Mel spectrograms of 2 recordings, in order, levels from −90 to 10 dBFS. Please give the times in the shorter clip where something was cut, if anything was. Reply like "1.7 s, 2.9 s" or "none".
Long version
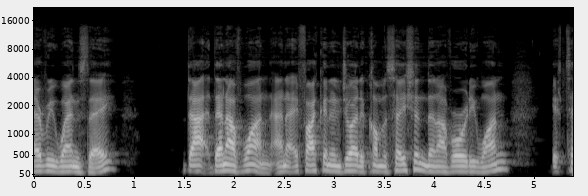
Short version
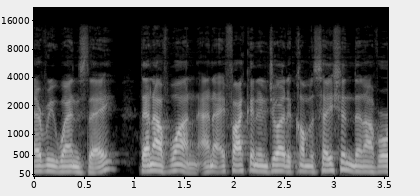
1.0 s

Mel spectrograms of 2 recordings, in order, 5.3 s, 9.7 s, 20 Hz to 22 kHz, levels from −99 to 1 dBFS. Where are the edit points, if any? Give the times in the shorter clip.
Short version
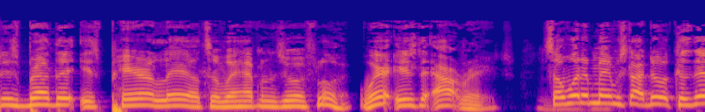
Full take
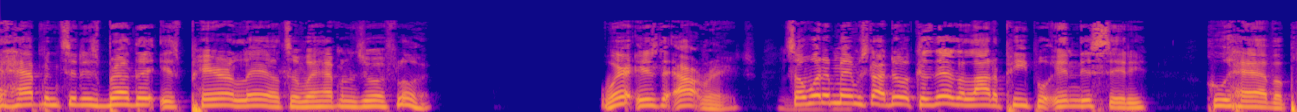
2.6 s

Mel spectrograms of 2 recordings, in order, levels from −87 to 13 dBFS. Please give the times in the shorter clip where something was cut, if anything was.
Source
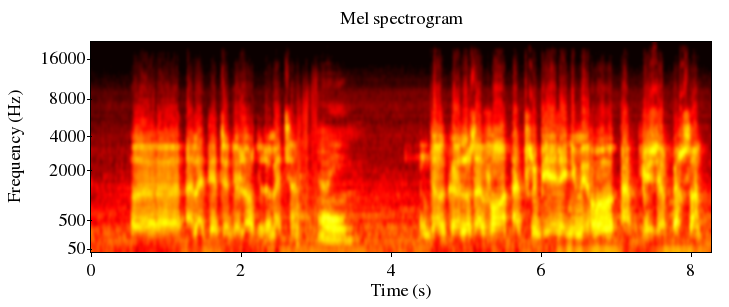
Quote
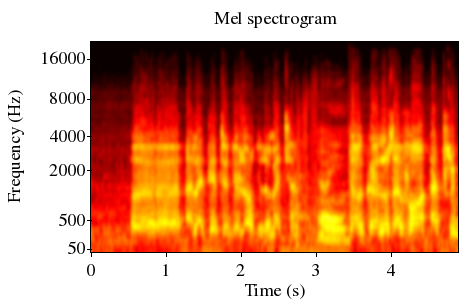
3.4 s

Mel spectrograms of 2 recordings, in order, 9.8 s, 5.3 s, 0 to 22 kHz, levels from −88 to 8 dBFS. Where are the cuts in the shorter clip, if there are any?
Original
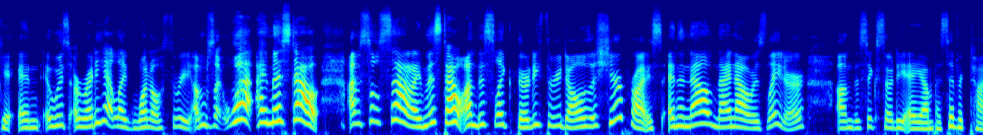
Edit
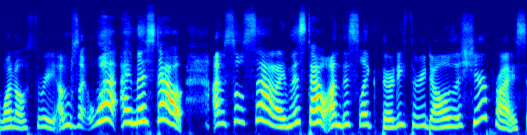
none

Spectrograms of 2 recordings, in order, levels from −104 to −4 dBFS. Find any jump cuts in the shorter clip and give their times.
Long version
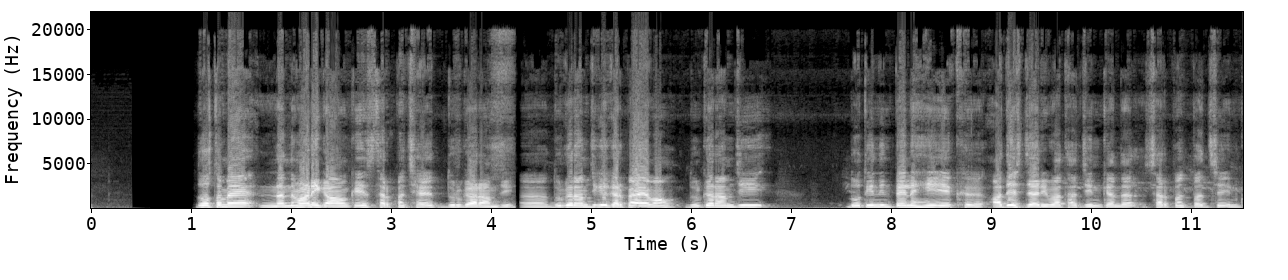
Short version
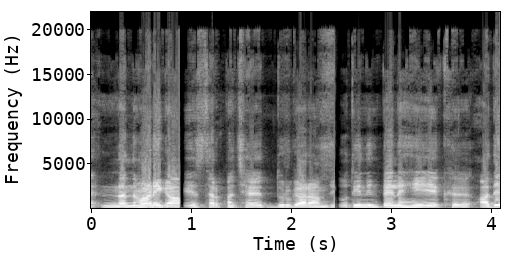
0.9 s, 2.5 s

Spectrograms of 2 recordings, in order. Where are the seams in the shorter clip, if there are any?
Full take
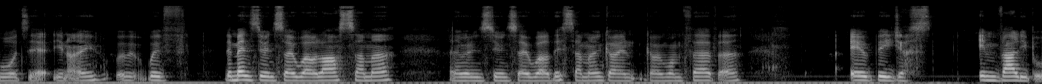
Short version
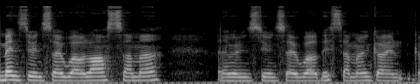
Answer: none

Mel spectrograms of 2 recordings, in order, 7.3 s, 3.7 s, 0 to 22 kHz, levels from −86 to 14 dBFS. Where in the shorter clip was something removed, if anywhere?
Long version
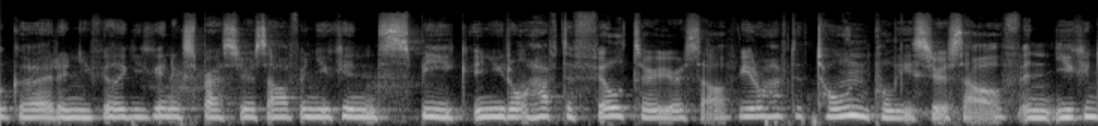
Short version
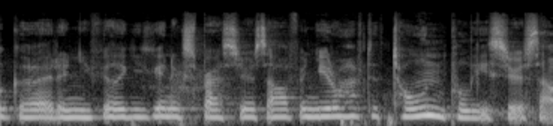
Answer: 2.1 s

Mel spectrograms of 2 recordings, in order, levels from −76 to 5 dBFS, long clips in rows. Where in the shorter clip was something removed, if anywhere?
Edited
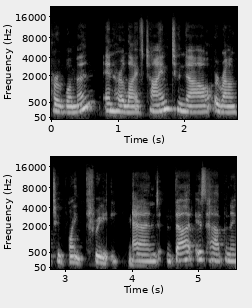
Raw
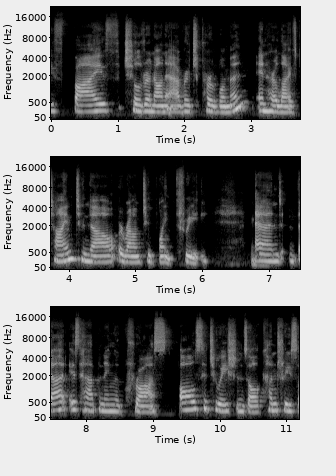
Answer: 3.8 s

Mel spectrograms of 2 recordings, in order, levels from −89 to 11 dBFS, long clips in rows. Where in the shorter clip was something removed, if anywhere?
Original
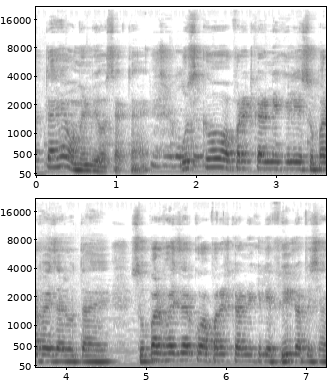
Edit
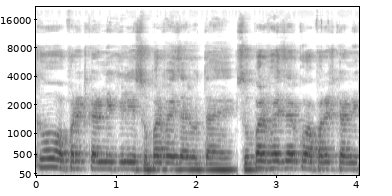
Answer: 2.5 s

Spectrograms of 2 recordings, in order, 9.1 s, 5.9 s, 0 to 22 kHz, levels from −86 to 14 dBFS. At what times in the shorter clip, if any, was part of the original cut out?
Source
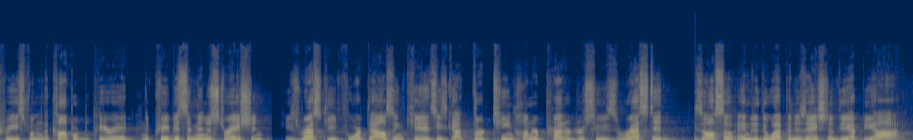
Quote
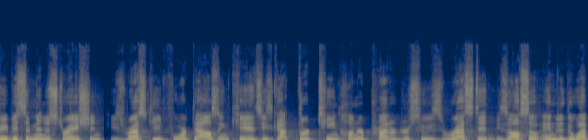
1.1 s, 5.0 s

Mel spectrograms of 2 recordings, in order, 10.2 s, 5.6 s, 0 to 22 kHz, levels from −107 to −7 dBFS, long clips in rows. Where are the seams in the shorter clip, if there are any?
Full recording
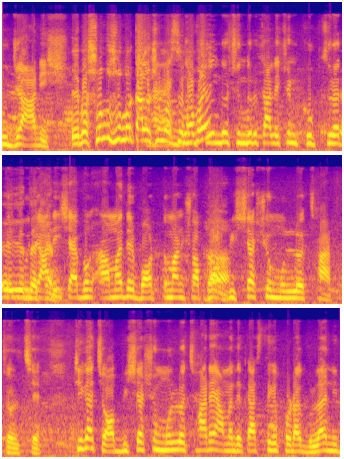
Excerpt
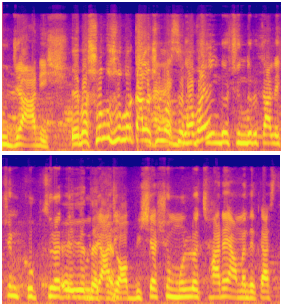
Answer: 3.9 s

